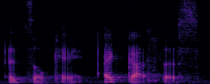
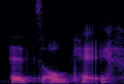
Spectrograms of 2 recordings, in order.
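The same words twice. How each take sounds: First: Unvoiced whisper, mock reassurance; whispered imitation. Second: Said in the usual way. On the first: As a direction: whisper it like brushing off help.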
